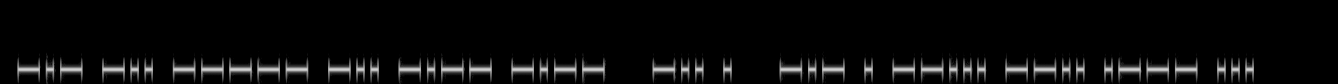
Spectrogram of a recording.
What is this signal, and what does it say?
Morse code, heard as a keyed tone, about 17 wpm, 700 Hz. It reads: KD0DYY DE KE7ZJS
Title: USA Callsign DE Callsign - 6 Characters - 17wpm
